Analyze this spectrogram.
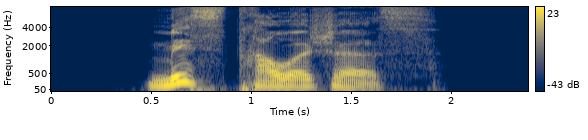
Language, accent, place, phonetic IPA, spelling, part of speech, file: German, Germany, Berlin, [ˈmɪstʁaʊ̯ɪʃəs], misstrauisches, adjective, De-misstrauisches.ogg
- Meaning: strong/mixed nominative/accusative neuter singular of misstrauisch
